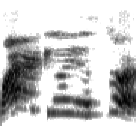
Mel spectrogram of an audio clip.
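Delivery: annoyed rising inflection. Showing how inflection changes a question said to Eric, irritated question. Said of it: "with that inflection, you can also hear there's some what? Irritation".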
